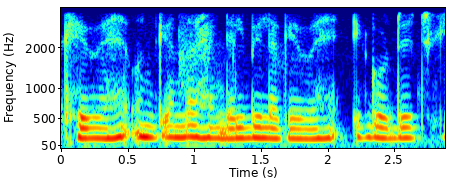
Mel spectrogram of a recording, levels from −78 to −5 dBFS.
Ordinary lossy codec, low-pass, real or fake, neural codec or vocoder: none; 3.6 kHz; real; none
